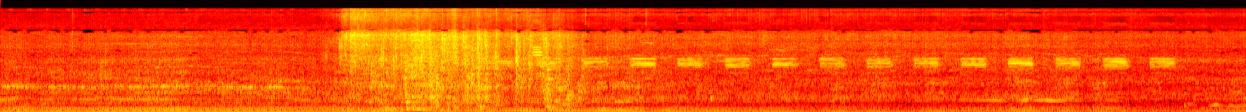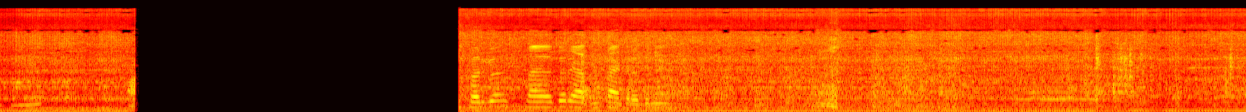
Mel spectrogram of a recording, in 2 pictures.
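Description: A backhoe loader's diesel engine rumbles steadily nearby.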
